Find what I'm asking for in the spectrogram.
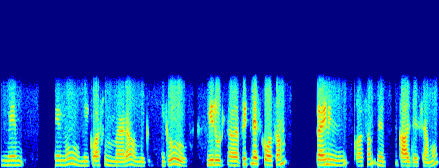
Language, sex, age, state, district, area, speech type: Telugu, female, 60+, Andhra Pradesh, Kadapa, rural, conversation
